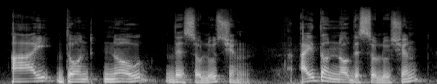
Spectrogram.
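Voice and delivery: "I don't know the solution" word by word, every word separate; slow, fully pronounced "I don't know the solution"; textbook English. Shown as a demonstration. Teacher shows the learned version of "I don't know the solution", textbook English. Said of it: "la hemos aprendido".

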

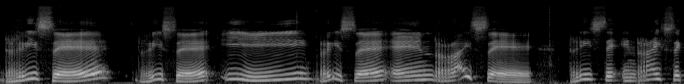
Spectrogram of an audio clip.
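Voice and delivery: "Rise" and "Raise" read letter by letter in Spanish; Spanish spelling pronunciation. Shown as a demonstration. Teacher jokes how easy Spanish reading is, Spanish pronunciation. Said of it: "lo fácil que es pronunciar en español".

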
